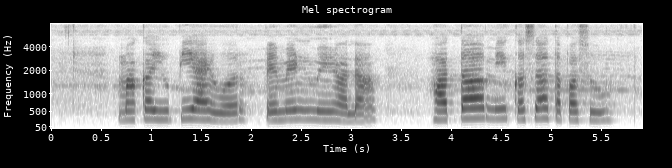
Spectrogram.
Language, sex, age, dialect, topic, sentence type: Marathi, female, 18-24, Southern Konkan, banking, question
